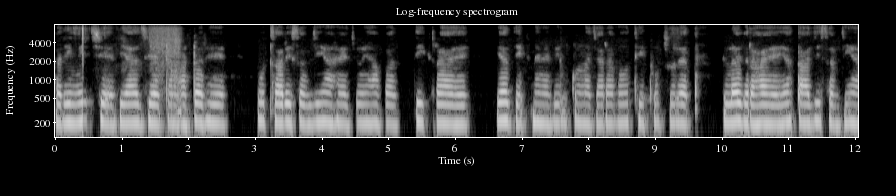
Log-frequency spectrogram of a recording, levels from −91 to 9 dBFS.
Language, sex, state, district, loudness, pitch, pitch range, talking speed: Hindi, female, Bihar, Supaul, -18 LUFS, 200 Hz, 195-205 Hz, 155 wpm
